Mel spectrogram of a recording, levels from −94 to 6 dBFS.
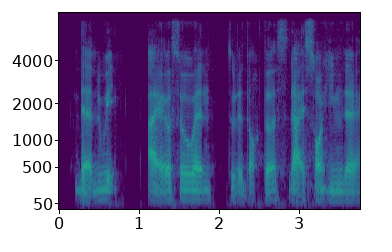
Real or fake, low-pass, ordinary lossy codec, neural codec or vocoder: fake; 7.2 kHz; none; codec, 16 kHz, 4.8 kbps, FACodec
